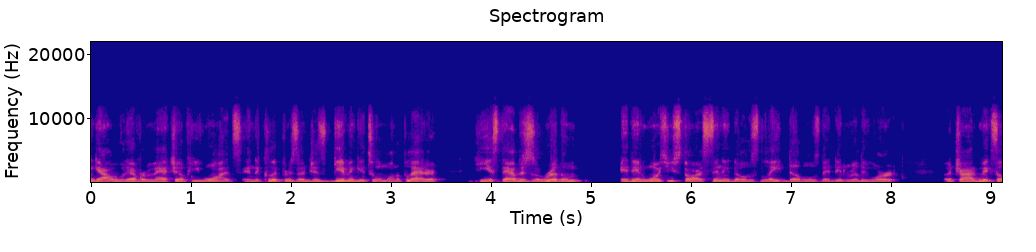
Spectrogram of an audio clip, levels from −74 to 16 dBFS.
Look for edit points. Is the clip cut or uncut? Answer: uncut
